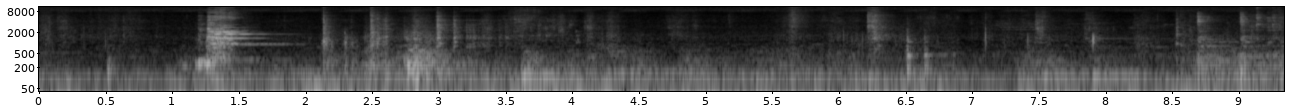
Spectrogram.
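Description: Aluminium cooking pots knocking together as they are handled. There is one loud ringing clang about a second in, followed by lighter knocks and clicks.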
